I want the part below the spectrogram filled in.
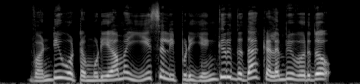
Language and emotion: Tamil, disgusted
